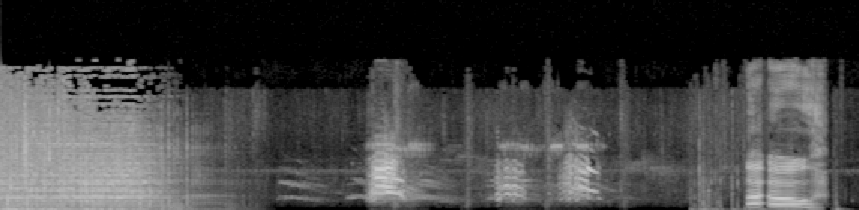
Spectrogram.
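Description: Cartoon crash of a toy ship running aground on an island: a loud rumbling noise that dies away over the first two seconds or so. It is followed by a few short cries, each falling in pitch, and a louder voice near the end.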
